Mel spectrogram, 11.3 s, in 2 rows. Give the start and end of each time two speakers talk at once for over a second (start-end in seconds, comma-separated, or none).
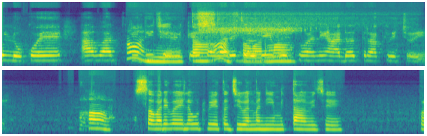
1.7-3.9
